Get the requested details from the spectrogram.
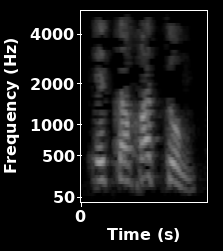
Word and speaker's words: اتخذتم: طيب الفائدة الأخرى، أضغم ورش الذال الساكنة في التاء المتحركة، أضغم ورش الذال الساكنة في التاء المتحركة في لفظ اتخذتم، لا يتلفظ بالذال، اتخذتم، أخذتم، أخذتم، أخذتوا، أخذتوا، إلى آخره ونحو هذه الألفاظ من جملة الاتخاذ.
